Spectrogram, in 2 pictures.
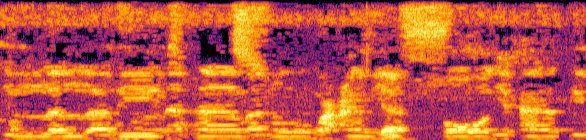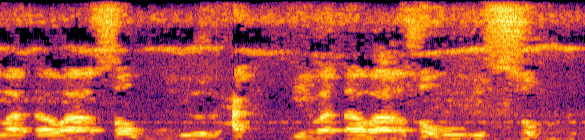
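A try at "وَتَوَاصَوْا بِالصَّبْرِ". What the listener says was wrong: Jangan sabr, langsung aja. Sabru. Langsung wa tawassaw bis sabr. Ya, jangan ditekan. Jangan ditahan loh. Sabr. Langsung. Sabru.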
